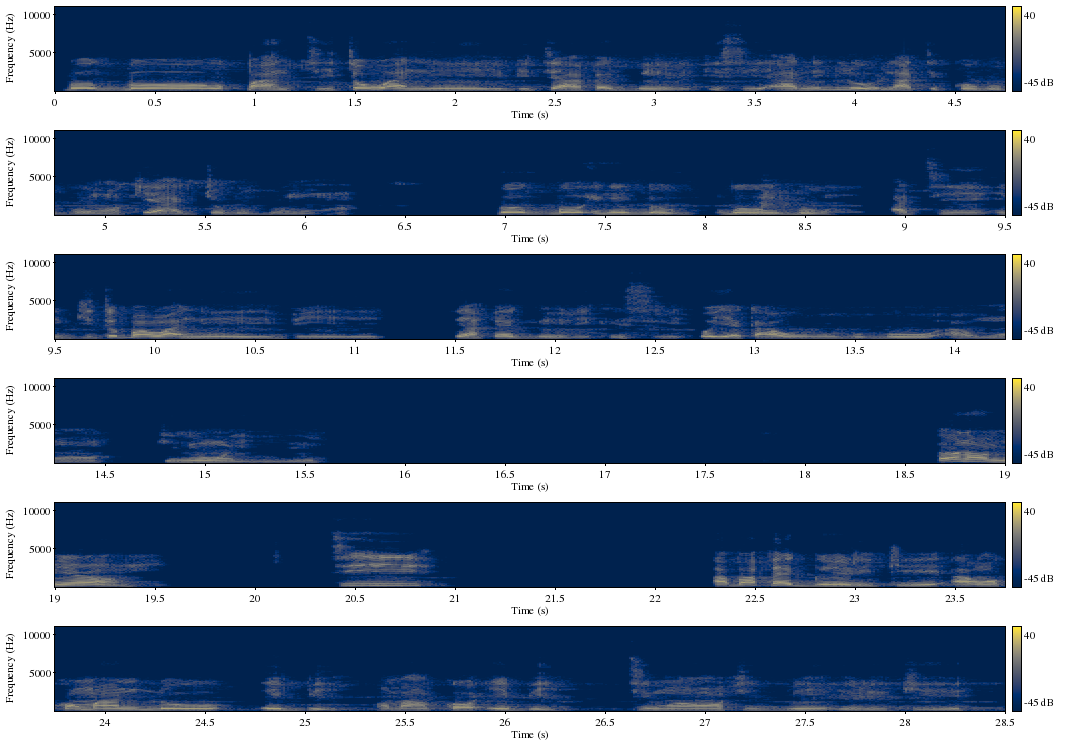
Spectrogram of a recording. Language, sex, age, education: Yoruba, male, 46-60, tertiary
